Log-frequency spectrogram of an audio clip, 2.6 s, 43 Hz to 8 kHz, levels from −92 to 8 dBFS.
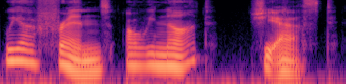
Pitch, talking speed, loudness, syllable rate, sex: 130 Hz, 185 wpm, -19 LUFS, 4.9 syllables/s, male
